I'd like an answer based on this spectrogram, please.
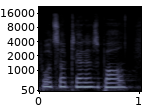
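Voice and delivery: high-pitched mocking taunt; heckling guy's voice. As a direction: imitate an obnoxious fan in a high voice. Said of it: "I heard the guy".

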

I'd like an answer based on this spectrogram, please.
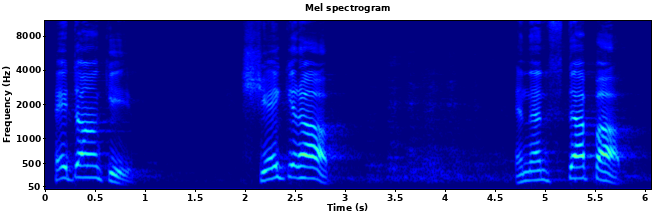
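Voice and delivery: loud, high, drawn-out calling; spelled-out yell to someone who doesn't understand; slow shouted instructions. Acted. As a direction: holler it down the well word by word, slowly. Farmer shouts down, slowly, to donkey.

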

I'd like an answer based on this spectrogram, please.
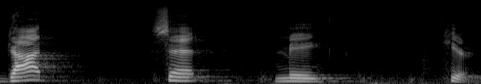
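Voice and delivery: each word set apart with pauses; a preacher hammering home the key phrase; slow emphatic words. Shown as a demonstration. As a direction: land every word on its own. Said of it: "He said it three different ways".

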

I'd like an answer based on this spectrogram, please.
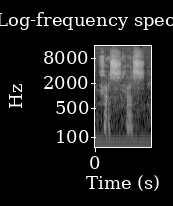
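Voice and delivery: soft hushed whisper. A narrator's reading. Someone hushing the room during the ultrasound, whispered. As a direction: breathe it out, calming.

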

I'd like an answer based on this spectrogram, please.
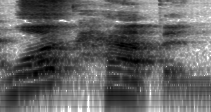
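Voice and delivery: slow, imitated narrator question; documentary voice-over. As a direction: pose it like an ominous voice-over. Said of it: "this voice comes in".

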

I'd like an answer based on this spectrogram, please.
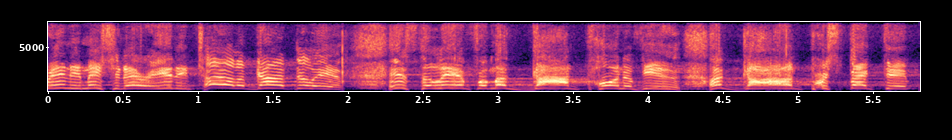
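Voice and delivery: high and loud, shouting the call; full-force preaching. Acted. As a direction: preach it to the back row.

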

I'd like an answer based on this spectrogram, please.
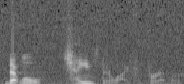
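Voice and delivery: whispered, solemn; hushed whisper. Real, not acted. Preacher whispering the meal's lasting change.

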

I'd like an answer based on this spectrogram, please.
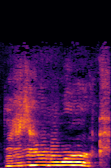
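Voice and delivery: high loud exasperated shout; outraged squeal. Real, not acted. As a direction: protest in mock outrage. Playful outrage at pun.

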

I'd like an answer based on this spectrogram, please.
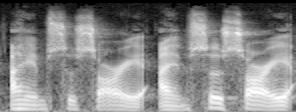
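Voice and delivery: near-tearful apology. Retold or imitated. Producer apologising to the owner's wife, quiet retold near-tearful apology. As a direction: plead quietly, a touch of tears implied. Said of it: "I'm almost tearing".

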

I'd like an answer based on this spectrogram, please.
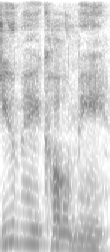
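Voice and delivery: slow, lightly voiced menace; slow menacing villain. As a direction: draw it out like a Sith. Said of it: "he says".

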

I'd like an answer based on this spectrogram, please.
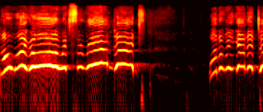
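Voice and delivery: panicked. Acted. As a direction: squeal it like someone who's just seen an army. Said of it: "would we not go running back and going".

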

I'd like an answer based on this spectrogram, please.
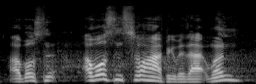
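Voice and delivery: high, loud and laughing through the words; laughing while talking. Real, not acted. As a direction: laugh it out, a little embarrassed. Laughs at own rating.

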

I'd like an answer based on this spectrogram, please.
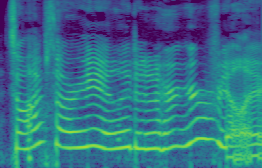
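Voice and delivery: high, cooing apology; babying mock apology. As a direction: coo it like soothing a little child. Teasing apology to the imitated friend.

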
